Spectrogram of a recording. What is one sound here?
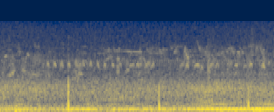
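A cricket bat hits a ball with a sharp crack outdoors.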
